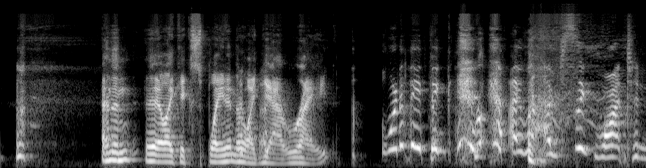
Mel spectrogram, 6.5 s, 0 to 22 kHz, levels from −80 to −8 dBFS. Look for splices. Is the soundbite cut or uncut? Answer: uncut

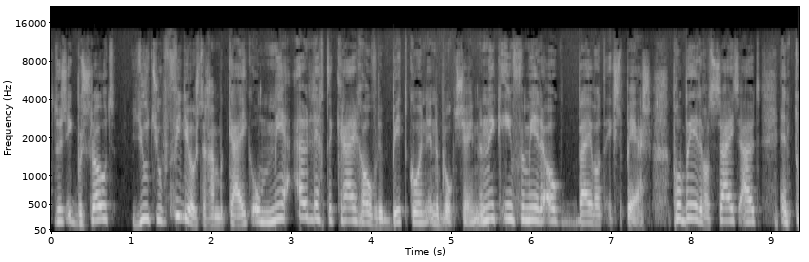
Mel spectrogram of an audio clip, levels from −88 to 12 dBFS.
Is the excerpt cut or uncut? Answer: uncut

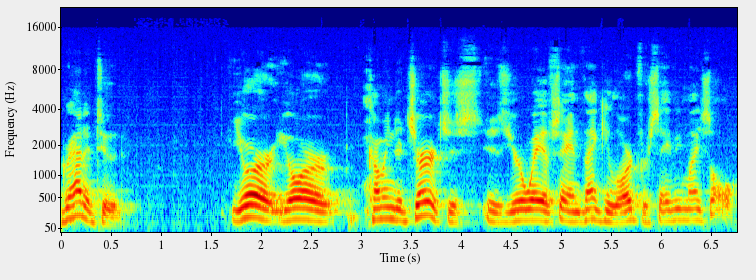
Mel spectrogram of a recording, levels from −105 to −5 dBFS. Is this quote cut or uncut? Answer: uncut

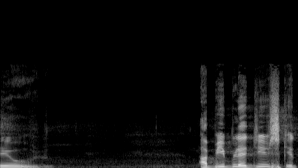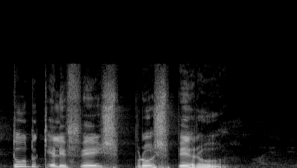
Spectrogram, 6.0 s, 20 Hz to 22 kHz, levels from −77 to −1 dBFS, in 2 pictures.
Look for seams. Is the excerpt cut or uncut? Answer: uncut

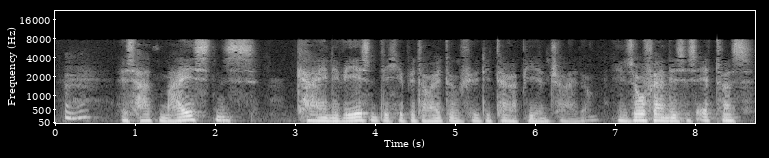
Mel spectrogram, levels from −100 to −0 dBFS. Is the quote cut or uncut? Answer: cut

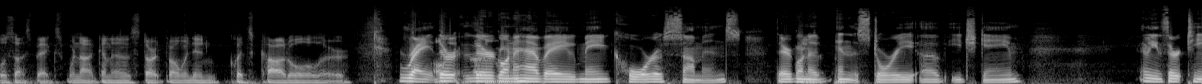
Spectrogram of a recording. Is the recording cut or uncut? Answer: cut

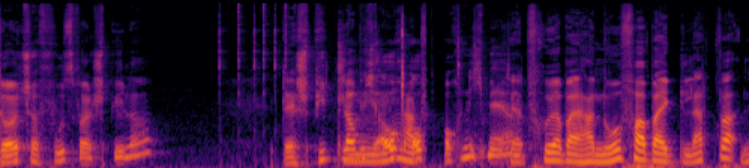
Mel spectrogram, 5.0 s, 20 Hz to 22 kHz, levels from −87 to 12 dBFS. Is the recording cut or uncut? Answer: cut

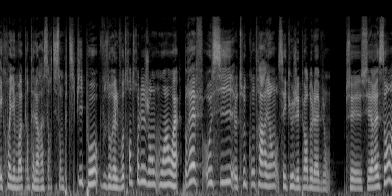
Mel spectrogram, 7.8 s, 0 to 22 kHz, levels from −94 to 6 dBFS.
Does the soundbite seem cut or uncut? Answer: cut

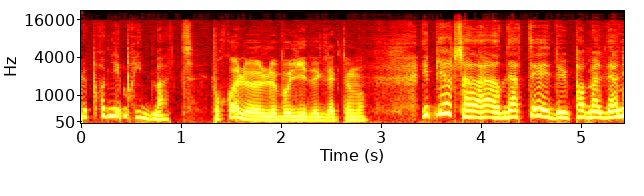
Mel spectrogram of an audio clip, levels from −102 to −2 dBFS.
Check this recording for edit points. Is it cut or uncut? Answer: cut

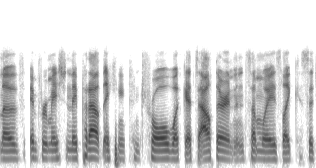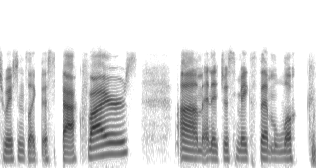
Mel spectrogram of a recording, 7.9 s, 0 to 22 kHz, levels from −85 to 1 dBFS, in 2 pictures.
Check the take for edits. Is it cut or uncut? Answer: uncut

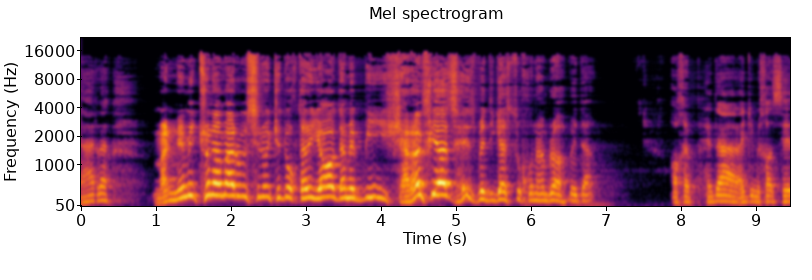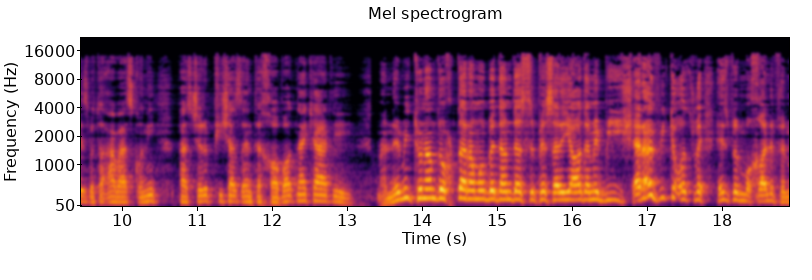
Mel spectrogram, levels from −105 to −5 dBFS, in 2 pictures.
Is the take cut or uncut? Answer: cut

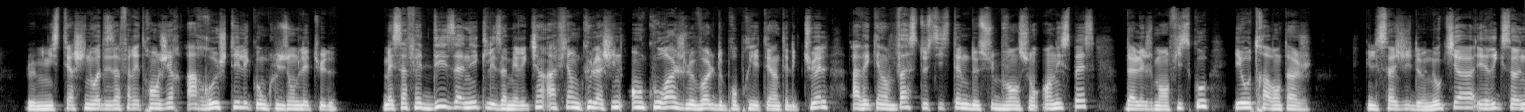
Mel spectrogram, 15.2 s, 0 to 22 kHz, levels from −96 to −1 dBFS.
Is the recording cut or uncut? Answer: cut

